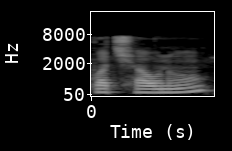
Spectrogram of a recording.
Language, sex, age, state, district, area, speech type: Nepali, male, 45-60, West Bengal, Kalimpong, rural, read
